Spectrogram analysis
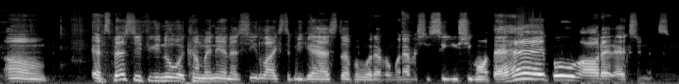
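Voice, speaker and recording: A man co-hosts a panel discussion, talking rapidly and arguing his point. His voice sounds dry and close. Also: medium pitch, no room sound, poor audio. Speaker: podcast co-host.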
